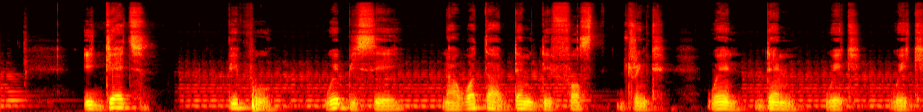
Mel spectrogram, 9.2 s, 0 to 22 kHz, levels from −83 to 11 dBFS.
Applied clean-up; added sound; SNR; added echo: none; Bowed string instrument; 16 dB; none.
